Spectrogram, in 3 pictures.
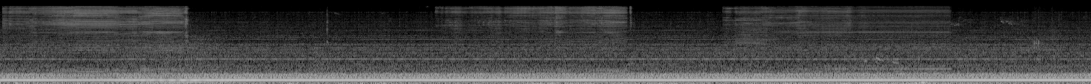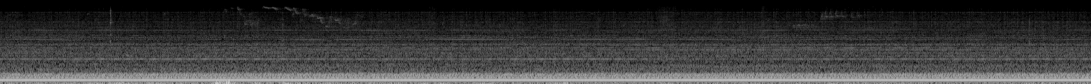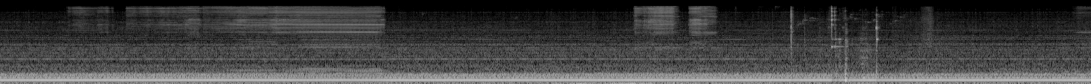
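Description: Wood lathe motor running with a steady hum. A chisel held against the spinning bowl scrapes back hardened white Milliput epoxy putty in several short spells of hissing.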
